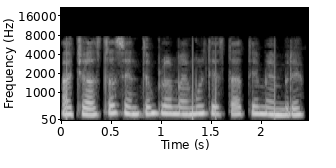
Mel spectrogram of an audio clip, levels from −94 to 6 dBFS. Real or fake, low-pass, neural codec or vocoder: real; 7.2 kHz; none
